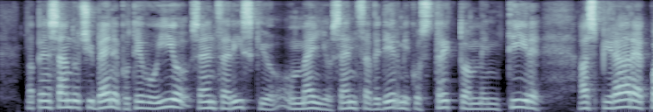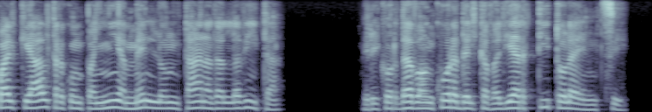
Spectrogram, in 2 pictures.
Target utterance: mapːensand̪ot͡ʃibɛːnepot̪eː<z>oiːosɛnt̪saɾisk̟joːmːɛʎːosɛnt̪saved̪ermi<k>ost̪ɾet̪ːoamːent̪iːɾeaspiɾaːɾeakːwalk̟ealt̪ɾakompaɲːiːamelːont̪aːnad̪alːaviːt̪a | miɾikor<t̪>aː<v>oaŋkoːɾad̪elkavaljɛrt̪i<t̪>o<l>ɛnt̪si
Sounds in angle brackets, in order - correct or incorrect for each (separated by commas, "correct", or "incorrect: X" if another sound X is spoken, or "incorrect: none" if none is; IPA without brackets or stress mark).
incorrect: v, correct, incorrect: d̪, correct, correct, correct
